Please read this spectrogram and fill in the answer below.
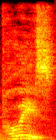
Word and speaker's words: police: Please has a Z sound. Police has an S sound.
